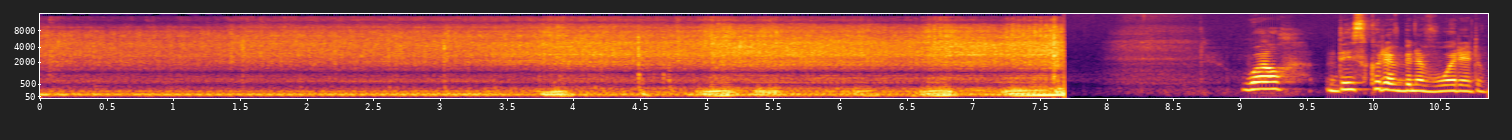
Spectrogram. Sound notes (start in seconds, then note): 4.1 car engine revs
